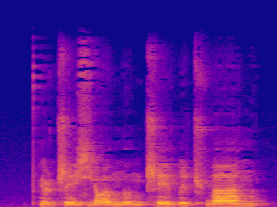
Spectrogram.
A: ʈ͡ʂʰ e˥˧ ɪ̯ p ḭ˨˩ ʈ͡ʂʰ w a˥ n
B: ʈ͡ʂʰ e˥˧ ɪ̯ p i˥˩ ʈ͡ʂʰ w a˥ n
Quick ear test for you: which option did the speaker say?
B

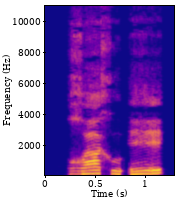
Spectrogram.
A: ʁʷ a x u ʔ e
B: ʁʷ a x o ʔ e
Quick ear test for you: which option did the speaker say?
A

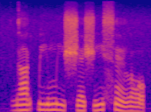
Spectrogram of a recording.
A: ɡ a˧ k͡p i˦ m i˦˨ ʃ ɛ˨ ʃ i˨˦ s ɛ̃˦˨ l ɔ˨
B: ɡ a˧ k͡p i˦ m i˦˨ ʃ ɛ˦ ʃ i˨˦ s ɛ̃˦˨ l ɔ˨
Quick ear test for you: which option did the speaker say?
A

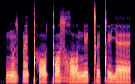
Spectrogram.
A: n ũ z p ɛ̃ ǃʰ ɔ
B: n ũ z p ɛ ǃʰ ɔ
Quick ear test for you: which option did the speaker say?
A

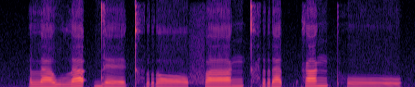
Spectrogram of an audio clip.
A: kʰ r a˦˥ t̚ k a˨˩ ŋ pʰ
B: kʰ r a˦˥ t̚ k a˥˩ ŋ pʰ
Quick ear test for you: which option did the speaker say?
B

